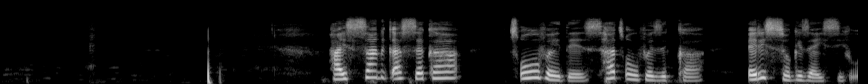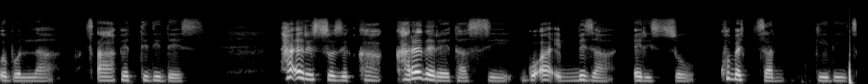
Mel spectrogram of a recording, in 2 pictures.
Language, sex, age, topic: Gamo, female, 25-35, government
